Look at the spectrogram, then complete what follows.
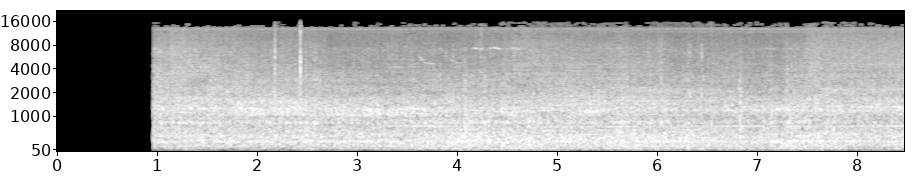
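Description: Silence for about a second, then the steady road and engine noise of a car driving, heard from inside the cabin.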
